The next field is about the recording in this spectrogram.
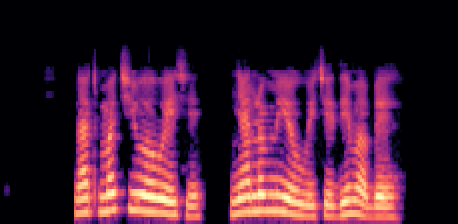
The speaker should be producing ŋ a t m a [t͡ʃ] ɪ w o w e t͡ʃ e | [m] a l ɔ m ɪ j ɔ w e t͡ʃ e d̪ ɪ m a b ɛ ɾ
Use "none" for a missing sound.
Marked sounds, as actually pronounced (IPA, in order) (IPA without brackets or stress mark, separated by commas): t͡ʃ, ɲ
